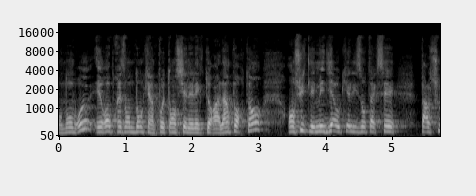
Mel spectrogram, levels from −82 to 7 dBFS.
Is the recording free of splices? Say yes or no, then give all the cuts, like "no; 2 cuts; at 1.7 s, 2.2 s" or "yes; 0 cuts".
yes; 0 cuts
